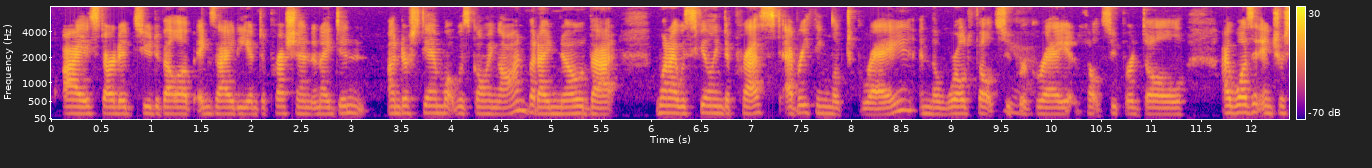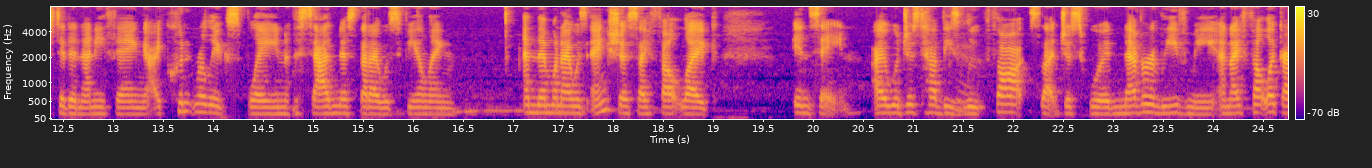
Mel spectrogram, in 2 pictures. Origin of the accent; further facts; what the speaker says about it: Ohio, United States; now in Los Angeles, United States; I grew up in Ohio in a small town.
